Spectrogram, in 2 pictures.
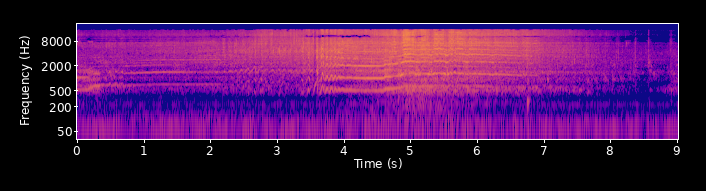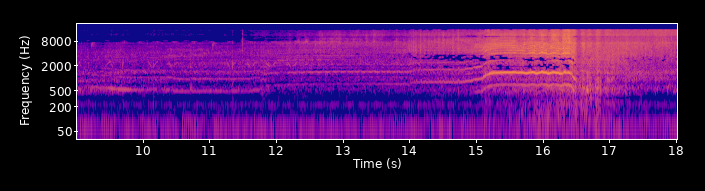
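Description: High-revving brushless electric motor and propeller of an RC outrigger boat whining at full throttle, a 4480 kV motor meant for 3S being run on a 4S pack. The whine grows louder and rises in pitch twice as the boat passes, about four seconds in and again near the end, and stays faint in between while the boat is farther off.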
